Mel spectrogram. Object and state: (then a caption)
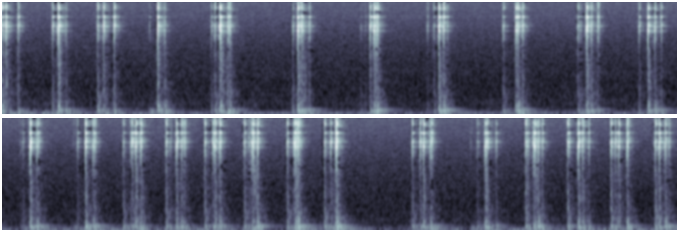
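Glass candy jar full of gummies. Fingertips tap rapidly on the sides of a clear glass jar full of gummy candies, producing a run of about thirty short, dry taps in uneven bursts. Each tap pairs a soft low thud with a bright click that dies away almost at once.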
